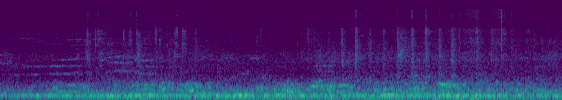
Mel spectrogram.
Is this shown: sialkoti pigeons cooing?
yes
